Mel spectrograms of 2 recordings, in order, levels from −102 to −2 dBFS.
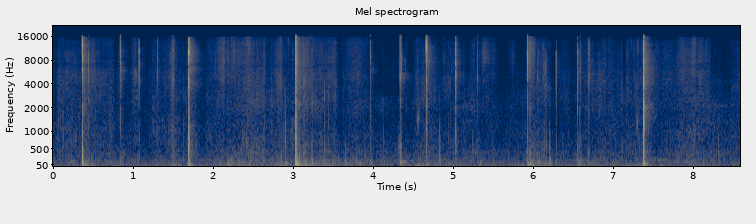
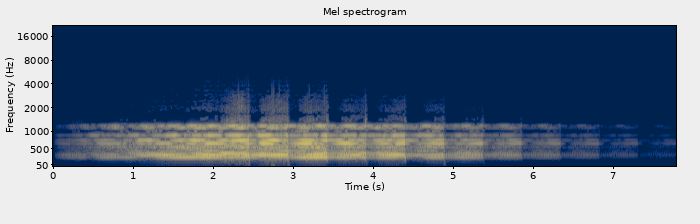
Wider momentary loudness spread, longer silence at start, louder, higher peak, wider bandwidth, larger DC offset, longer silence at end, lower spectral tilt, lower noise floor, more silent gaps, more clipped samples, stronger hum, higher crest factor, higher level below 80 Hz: first, 26 LU vs 19 LU; second, 0.35 s vs 0.5 s; second, -36 LUFS vs -28 LUFS; first, -2 dBFS vs -14 dBFS; first, 16 kHz vs 2.8 kHz; neither; second, 1.15 s vs 1.95 s; second, -1 dB/octave vs -8 dB/octave; second, -68 dBFS vs -84 dBFS; neither; neither; neither; first, 42 dB vs 16 dB; first, -60 dBFS vs -88 dBFS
